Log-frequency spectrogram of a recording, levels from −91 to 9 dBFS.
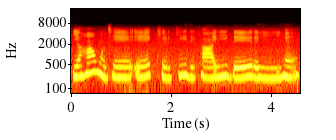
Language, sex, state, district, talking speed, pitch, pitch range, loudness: Hindi, female, Madhya Pradesh, Katni, 105 wpm, 220 Hz, 210-240 Hz, -13 LUFS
